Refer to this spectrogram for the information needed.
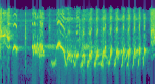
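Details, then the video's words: White-rumped shama song used as bait to provoke a reply: varied whistles and harsh notes, then a fast run of about a dozen rising-falling whistled notes repeated steadily near the end. "murai lansung moncer nglabrak penuh nyali"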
